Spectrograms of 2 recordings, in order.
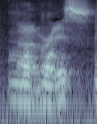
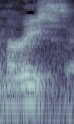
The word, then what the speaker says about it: Maurice: Maurice. – Yeah, Maurice.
